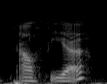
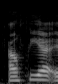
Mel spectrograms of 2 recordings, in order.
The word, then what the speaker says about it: Althea: I also, you may have noticed, or maybe you didn't, that I am still pronouncing my first name, Althea, kind of without the first E. The first E is silent.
